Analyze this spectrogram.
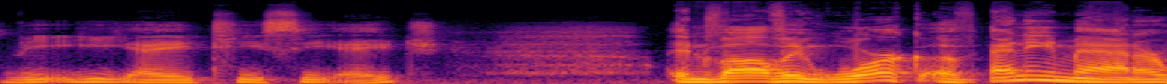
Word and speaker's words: Veatch: Black and Veatch, I think that's how it's pronounced, Veatch, involving work of any manner with biosafety laboratories in the country of Ukraine.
